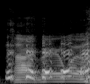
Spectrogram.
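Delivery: high laughing mock-proper reply. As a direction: giggle it out, playing posh.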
